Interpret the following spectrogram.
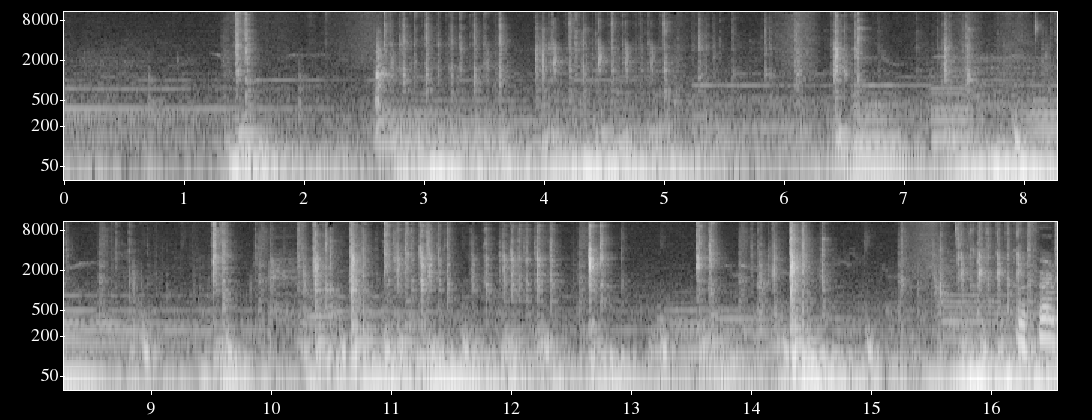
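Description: Typing on a computer keyboard: irregular bursts of keystrokes, starting about a second and a half in, with music playing underneath.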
